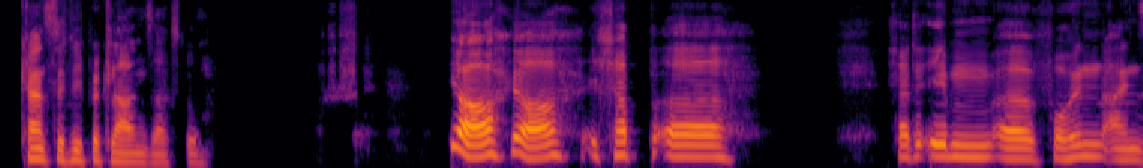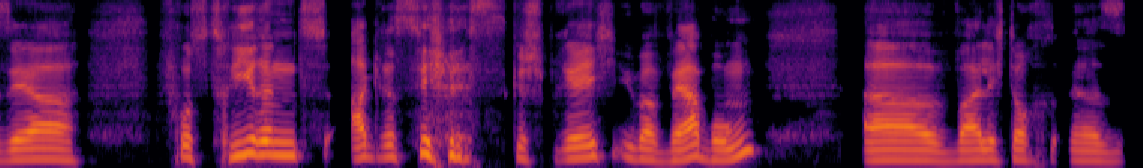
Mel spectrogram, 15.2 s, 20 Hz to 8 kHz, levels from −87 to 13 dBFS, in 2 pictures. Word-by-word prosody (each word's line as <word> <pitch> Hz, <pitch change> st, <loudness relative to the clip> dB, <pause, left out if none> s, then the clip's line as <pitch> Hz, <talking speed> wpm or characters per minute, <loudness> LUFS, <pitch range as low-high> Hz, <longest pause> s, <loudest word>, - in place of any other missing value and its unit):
Kannst 140 Hz, -2 st, +2 dB
dich 130 Hz, -, -2 dB
nicht 125 Hz, -2 st, -5 dB
beklagen, 105 Hz, -5 st, -2 dB
sagst 95 Hz, 0 st, -12 dB
du. 100 Hz, -2 st, -11 dB, 1.7 s
Ja, 170 Hz, +3 st, +9 dB
ja, 165 Hz, -3 st, +6 dB, 0.2 s
ich 185 Hz, 0 st, -9 dB
habe, 185 Hz, 0 st, +1 dB
äh 160 Hz, -1 st, +3 dB, 1.1 s
ich -, -, -26 dB
hatte 165 Hz, +1 st, -2 dB
eben, 160 Hz, -2 st, 0 dB
äh, 140 Hz, -3 st, +2 dB
vorhin 150 Hz, +7 st, -3 dB
ein 135 Hz, 0 st, -5 dB
sehr 135 Hz, -1 st, 0 dB, 0.5 s
frustrierend 180 Hz, +3 st, -1 dB
aggressives 165 Hz, +1 st, -3 dB
Gespräch 145 Hz, +4 st, -3 dB
über 135 Hz, -7 st, -5 dB
Werbung. 140 Hz, -, 0 dB, 0.7 s
Äh, -, -, -2 dB
weil 130 Hz, -1 st, +1 dB
ich 125 Hz, -3 st, -6 dB
doch, 125 Hz, -5 st, -7 dB
äh, 120 Hz, -1 st, -5 dB
se 110 Hz, 0 st, -15 dB
140 Hz, 115 wpm, -22 LUFS, 125-165 Hz, 1.7 s, Ja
